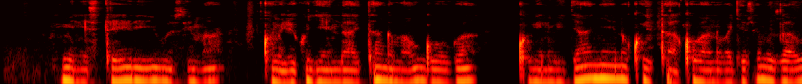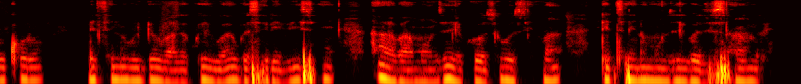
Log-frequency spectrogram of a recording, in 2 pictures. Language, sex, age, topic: Kinyarwanda, male, 18-24, health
